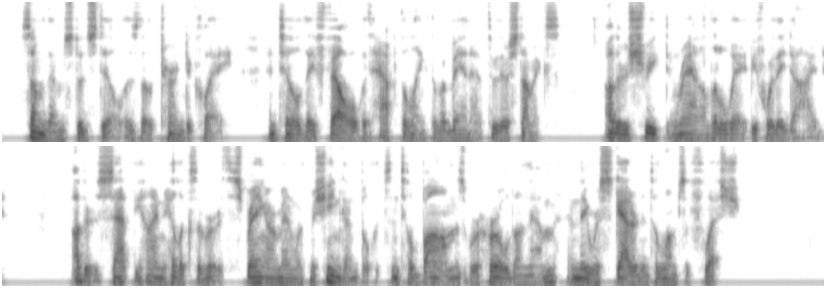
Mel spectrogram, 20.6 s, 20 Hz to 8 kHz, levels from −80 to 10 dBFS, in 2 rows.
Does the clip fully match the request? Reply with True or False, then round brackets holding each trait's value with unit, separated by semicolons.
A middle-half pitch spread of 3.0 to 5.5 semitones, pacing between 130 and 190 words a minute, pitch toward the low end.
True (3.3 semitones; 175 wpm; 105 Hz)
